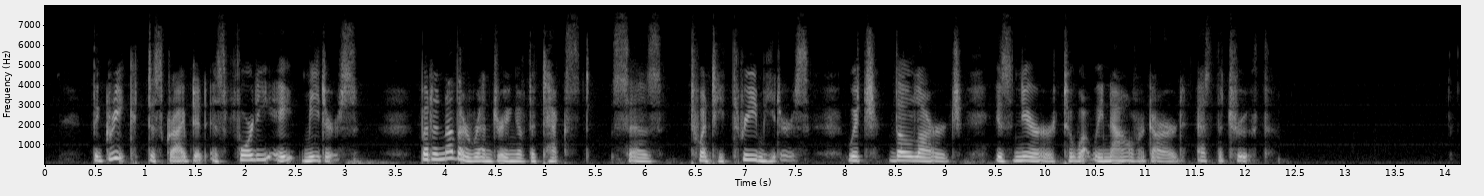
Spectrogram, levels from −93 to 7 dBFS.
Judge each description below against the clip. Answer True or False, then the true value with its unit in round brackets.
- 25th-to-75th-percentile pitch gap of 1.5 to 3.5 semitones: True (2.9 semitones)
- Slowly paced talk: True (125 wpm)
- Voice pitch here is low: False (190 Hz)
